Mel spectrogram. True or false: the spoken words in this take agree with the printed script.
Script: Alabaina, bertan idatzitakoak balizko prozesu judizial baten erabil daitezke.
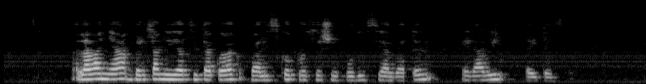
true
